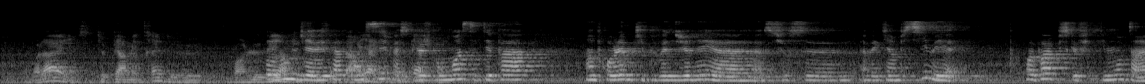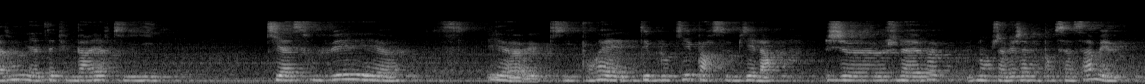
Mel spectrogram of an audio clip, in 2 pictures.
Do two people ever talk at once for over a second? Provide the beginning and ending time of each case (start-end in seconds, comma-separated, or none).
2.7-4.5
